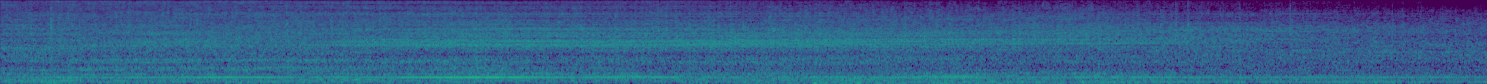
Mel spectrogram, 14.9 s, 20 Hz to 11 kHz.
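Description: N scale model freight train running along the track, pulled by an Inter Mountain EMD SD40-2 and an Atlas C-630 model locomotive: a steady electric motor hum with the hiss and rattle of small wheels on rail, growing a little louder about four seconds in as the train passes.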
